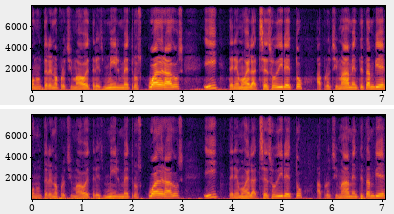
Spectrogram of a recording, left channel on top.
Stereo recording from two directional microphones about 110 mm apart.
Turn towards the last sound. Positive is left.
turn(degrees=25)  # may be behind; listen again after turning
